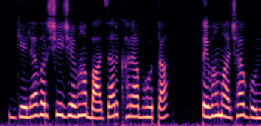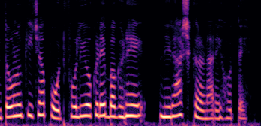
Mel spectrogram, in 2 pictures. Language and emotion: Marathi, sad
